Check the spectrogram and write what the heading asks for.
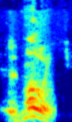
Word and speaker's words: Bowie: I'd say it, and I'm like, no, it's Bowie, it's Bowie. But did you know that David Bowie, the singer, he took that name from Bowie? – Oh.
